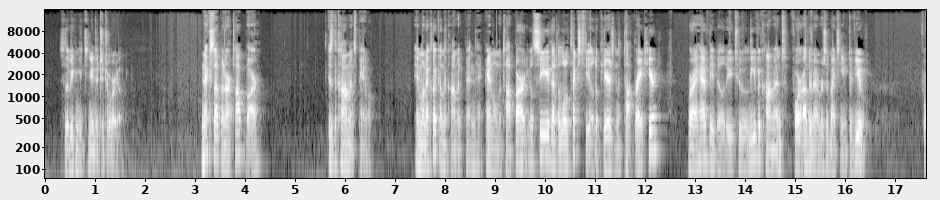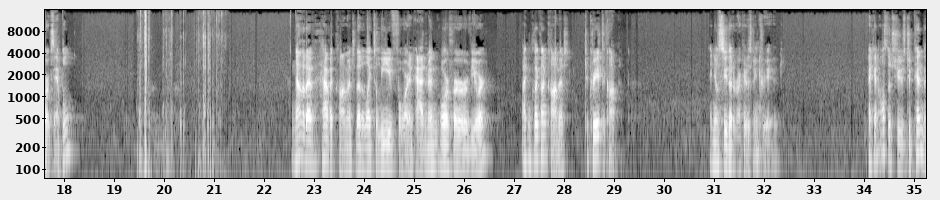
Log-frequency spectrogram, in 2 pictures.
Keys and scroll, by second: 0.8 typing, 30.9 typing, 32.5-34.3 typing.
